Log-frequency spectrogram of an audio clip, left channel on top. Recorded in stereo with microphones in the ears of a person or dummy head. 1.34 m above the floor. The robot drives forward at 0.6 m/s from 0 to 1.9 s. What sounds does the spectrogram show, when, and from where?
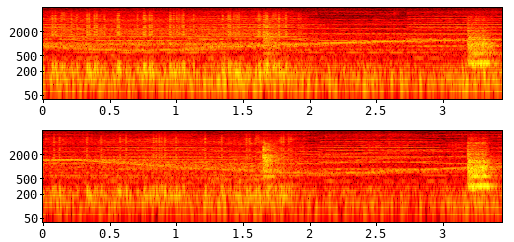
1.6 s a squeak: 25° right (ahead or behind), 0.6 m; by 3.4 s 20° right (ahead or behind), 0.7 m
